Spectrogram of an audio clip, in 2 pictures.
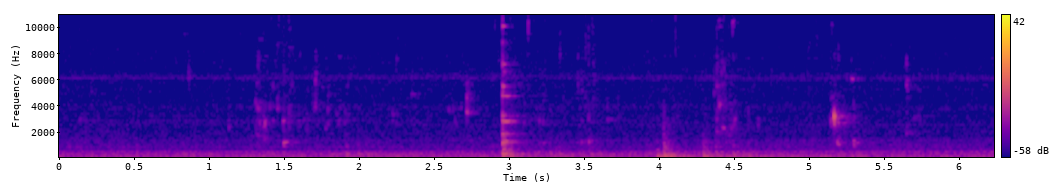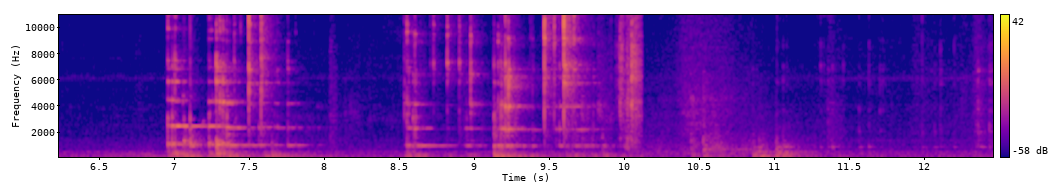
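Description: A clear drinking glass being filled with coffee and soy milk: a few small knocks, then two clusters of ringing glass clinks, the first about seven seconds in and the second about nine seconds in, with soft pouring between.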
